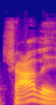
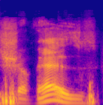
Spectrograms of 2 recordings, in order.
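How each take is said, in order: First: The stress is on the first syllable. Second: The stress is on the last syllable.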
